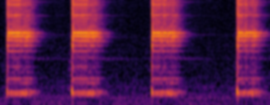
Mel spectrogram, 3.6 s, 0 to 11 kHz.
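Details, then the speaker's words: Kazito dual Avanza-style car horn with a 4-pin relay, newly fitted to a carbureted Honda Vario Techno 110, replacing a tinny horn: four loud, clean two-tone honks, identical each time; normal horn. "Oke ini dia Suaranya klakson double Avanza dari kazito Indonesia guys"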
